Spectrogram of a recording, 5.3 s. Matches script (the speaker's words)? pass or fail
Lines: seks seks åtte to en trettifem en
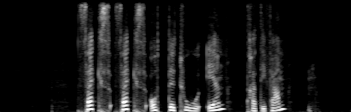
pass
